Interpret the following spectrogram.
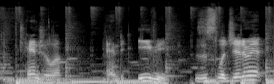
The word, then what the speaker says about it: Tangela: lately, those names being Paris, Abra, Onyx, Tangela, pronounced Tangela, and Eevee.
